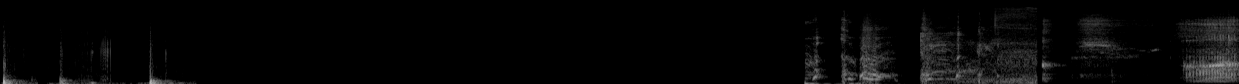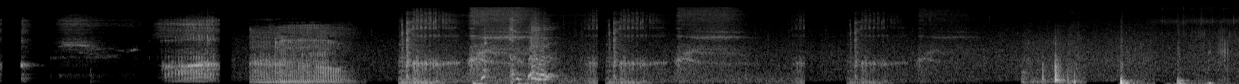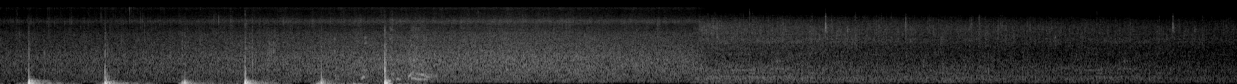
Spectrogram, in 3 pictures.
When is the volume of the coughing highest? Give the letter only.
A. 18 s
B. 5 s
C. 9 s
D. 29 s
A.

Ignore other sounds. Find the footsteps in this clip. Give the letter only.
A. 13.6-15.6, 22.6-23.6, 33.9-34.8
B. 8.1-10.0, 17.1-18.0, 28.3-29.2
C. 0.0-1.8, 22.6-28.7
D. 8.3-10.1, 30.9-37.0
C.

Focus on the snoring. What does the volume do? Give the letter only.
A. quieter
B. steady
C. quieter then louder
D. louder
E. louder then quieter
E.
